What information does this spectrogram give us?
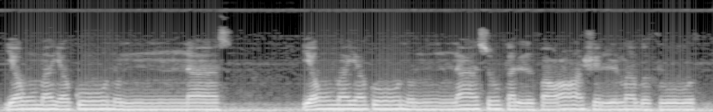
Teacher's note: alif lam di sini dibaca sebagai alif lam syamsiyah karena alif lamnya tidak dibaca.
